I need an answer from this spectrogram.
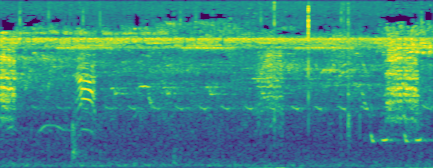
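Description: Birds calling outdoors: a couple of short curved calls at the start, then a run of quick, evenly spaced chirps near the end, over a steady high-pitched background.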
